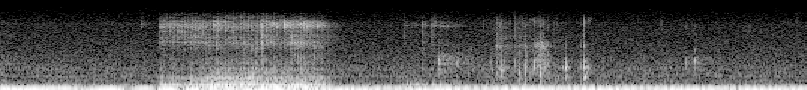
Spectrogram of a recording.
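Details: A dog snoring: a loud, rattling snore on the breath in, then quieter snuffling over a steady low hum.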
